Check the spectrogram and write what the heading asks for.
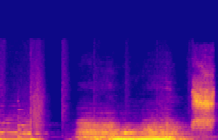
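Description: A fattening bull moos once: a single call of about a second that rises and then falls in pitch.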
